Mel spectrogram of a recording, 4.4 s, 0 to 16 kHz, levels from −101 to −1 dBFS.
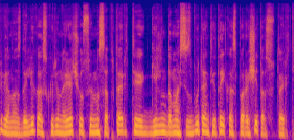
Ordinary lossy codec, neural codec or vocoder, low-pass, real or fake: AAC, 96 kbps; vocoder, 44.1 kHz, 128 mel bands every 256 samples, BigVGAN v2; 14.4 kHz; fake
